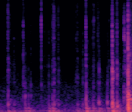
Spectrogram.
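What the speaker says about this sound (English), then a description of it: "typing is fun" Quick, light keystrokes on a computer keyboard during a Linux command-line session, irregular clicks close by, a little louder toward the end, with no voices.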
